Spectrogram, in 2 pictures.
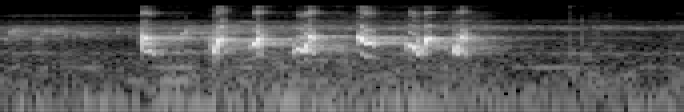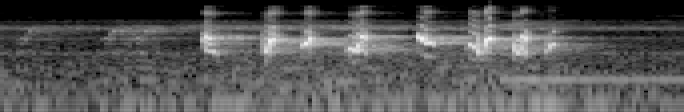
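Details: Streak-eared bulbul lure song, fierce in style, played to wild birds: two bursts of lively bubbly warbling about three seconds apart, in an otherwise quiet background.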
